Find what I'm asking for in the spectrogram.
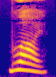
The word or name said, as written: bu ay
